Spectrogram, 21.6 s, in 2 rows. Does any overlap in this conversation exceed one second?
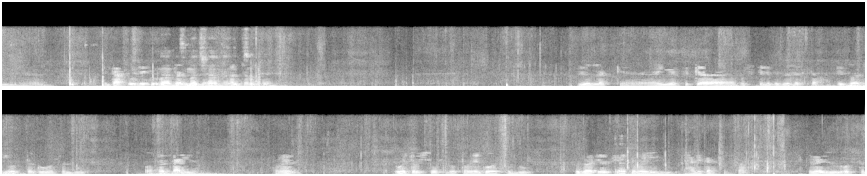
Yes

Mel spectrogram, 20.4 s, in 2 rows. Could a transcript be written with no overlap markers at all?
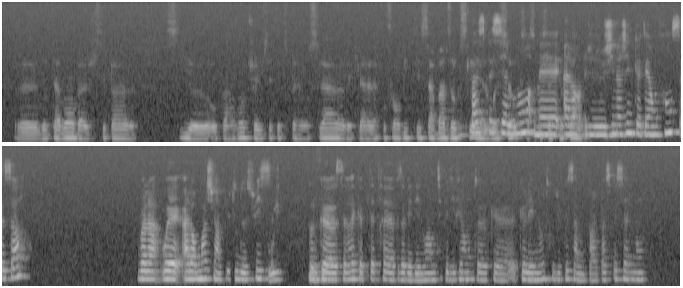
No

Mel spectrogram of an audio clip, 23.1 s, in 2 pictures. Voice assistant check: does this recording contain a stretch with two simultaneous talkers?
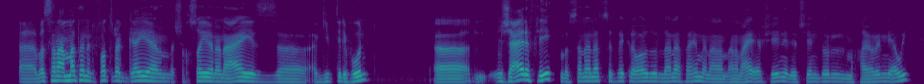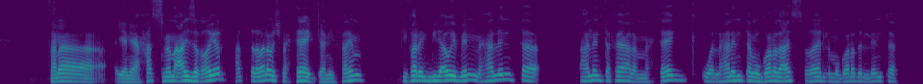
No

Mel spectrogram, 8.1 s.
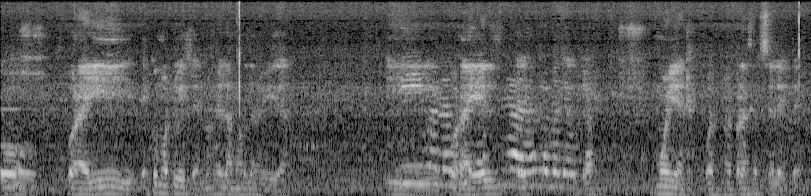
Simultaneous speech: Yes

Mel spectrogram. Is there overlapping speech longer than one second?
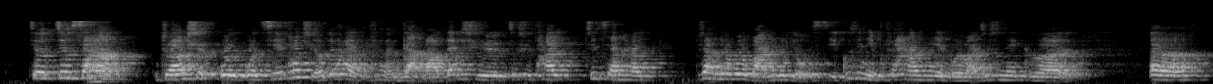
No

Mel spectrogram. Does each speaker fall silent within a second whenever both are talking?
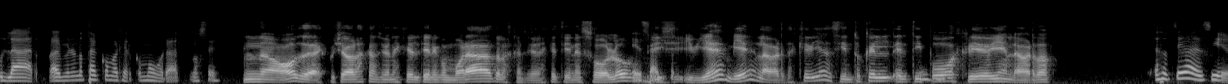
Yes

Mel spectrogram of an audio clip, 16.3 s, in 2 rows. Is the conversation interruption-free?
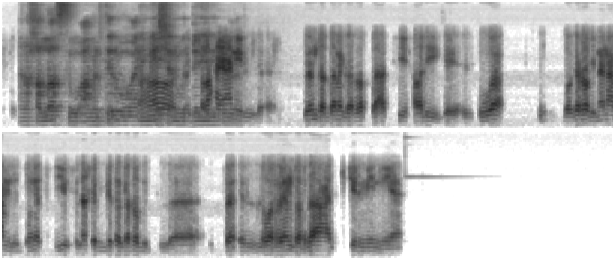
No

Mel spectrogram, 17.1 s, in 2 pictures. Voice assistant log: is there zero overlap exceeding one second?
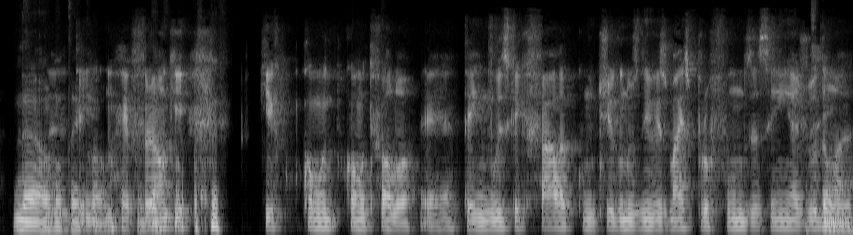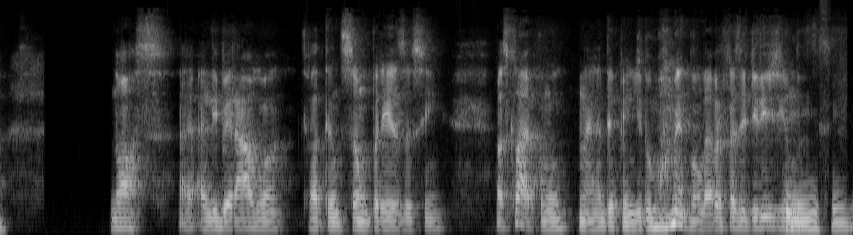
No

